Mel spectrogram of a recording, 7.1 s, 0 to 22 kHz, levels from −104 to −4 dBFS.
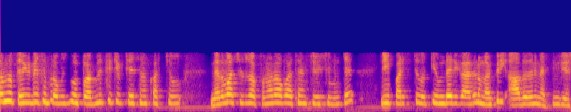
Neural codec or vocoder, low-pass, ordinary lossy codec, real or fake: codec, 16 kHz, 1 kbps, X-Codec, HuBERT features, trained on balanced general audio; 3.6 kHz; none; fake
